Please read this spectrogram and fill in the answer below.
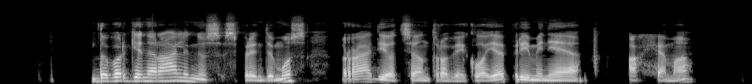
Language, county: Lithuanian, Kaunas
